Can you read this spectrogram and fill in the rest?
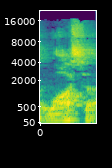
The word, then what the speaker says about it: Vasa: There was this ship in the 1600s, and it was called the Vasa, V-A-S-A. I think they pronounced it Wasa because it was Swedish.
